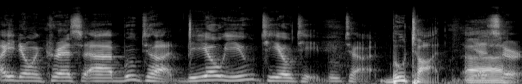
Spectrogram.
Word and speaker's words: Boutot: Boutot.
